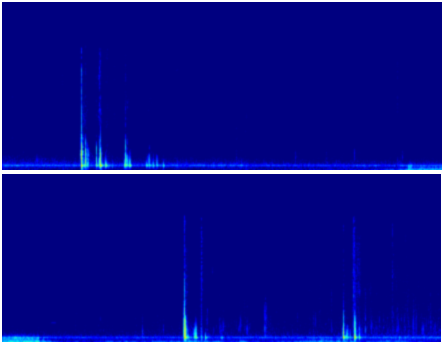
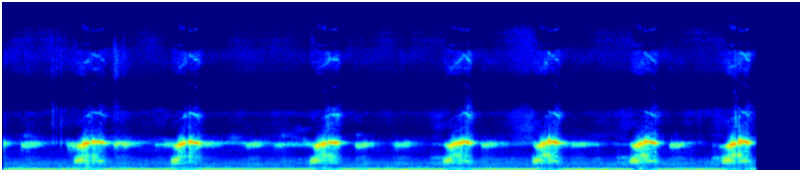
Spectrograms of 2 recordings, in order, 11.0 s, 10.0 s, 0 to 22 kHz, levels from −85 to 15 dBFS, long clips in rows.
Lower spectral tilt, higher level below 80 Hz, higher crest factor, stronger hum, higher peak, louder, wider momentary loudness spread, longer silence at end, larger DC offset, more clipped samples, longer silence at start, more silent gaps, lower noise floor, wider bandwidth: about the same, -3.5 dB/octave vs -2.5 dB/octave; second, -60 dBFS vs -42 dBFS; first, 38 dB vs 18 dB; neither; about the same, 0 dBFS vs 0 dBFS; second, -32 LUFS vs -11 LUFS; about the same, 27 LU vs 25 LU; first, 1.05 s vs 0.6 s; neither; neither; first, 1 s vs 0 s; neither; first, -67 dBFS vs -34 dBFS; about the same, 15.5 kHz vs 16.5 kHz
